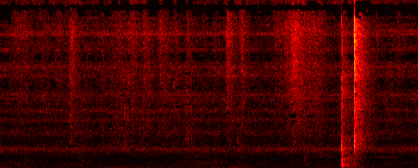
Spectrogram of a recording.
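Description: Kitchen handling sounds over a low steady hum as seasoning is added to a pot: a few faint ticks, then one sharp clack about three and a half seconds in, as a seasoning container knocks against the granite countertop.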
